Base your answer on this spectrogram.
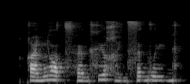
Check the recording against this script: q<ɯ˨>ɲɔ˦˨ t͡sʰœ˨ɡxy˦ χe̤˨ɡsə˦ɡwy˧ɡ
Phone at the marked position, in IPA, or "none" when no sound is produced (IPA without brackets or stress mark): ɯ˨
